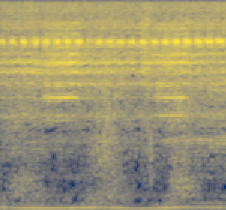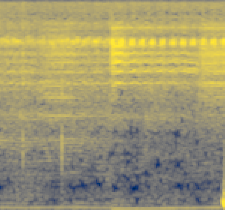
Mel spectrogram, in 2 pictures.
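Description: Faint insect chirping, a high, fast, even pulse that grows a little louder about four and a half seconds in.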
